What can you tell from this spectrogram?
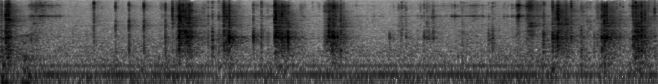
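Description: Hand-twisted spice grinder turned over a bowl: a rapid run of dry clicks in short bursts, with a brief pause near the middle.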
